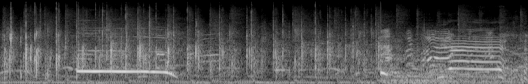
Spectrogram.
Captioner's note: applause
